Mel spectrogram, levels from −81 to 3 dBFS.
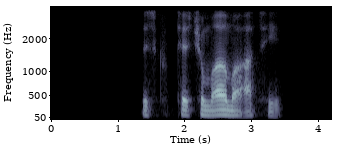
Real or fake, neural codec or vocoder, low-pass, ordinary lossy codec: fake; codec, 16 kHz, 0.2 kbps, FocalCodec; 3.6 kHz; AAC, 32 kbps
